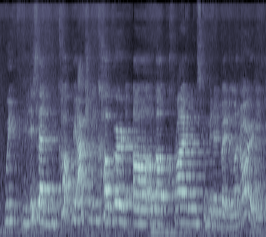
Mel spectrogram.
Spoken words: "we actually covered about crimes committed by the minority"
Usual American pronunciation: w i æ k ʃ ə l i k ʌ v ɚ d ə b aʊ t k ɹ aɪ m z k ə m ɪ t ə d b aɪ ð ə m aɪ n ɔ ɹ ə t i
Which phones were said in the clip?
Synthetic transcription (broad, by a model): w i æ k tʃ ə l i k ʌ v ɚ d ə b aʊ t k ɹ aɪ m z k ə m ɪ t ə d b aɪ ð ə m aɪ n ɔ ɹ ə t i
